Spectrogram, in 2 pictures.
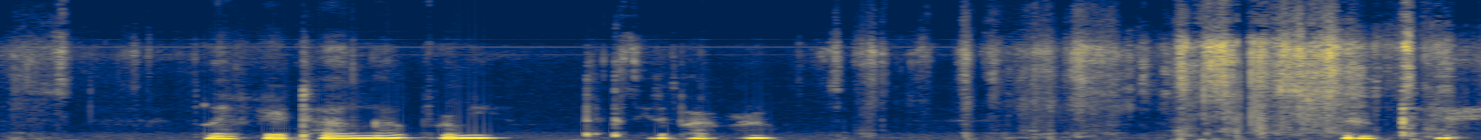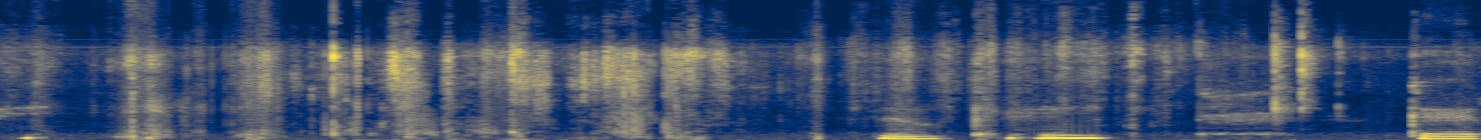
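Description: A young woman speaks quietly close to the microphone.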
